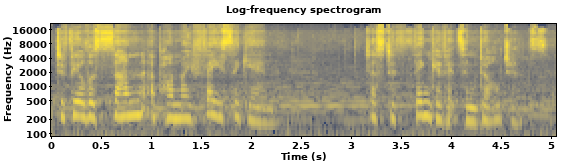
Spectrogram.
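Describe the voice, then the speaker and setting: A woman playing a mannered, yearning captive in a fantasy video game, speaking in a formal, measured, wistful way. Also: medium pitch, creaky. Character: captive noblewoman trapped long in an icy prison, mannered, yearning. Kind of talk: video game character acting. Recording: music behind the voice.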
